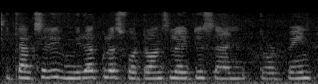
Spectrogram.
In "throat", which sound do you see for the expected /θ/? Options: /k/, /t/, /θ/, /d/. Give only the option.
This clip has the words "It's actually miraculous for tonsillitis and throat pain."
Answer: /t/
